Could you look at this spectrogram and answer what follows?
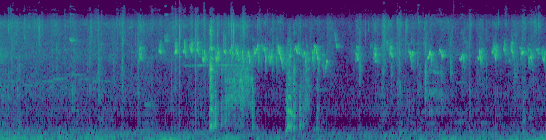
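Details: Backyard hens clucking amid a busy yard: rows of high chirps run through the clip, with two louder broad bursts near four and six seconds over low background rumble.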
